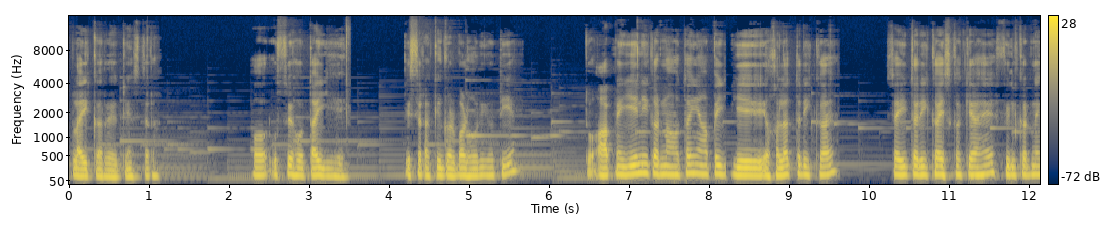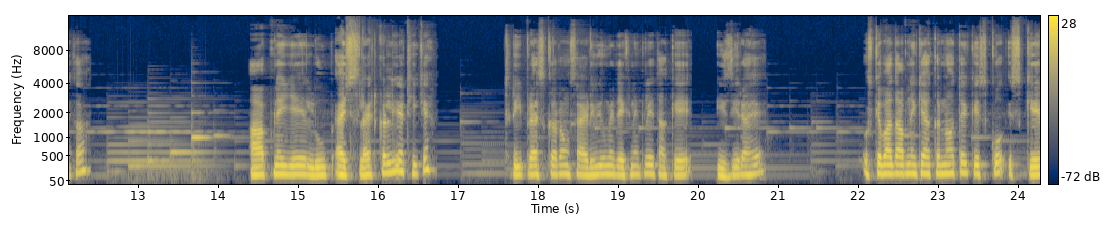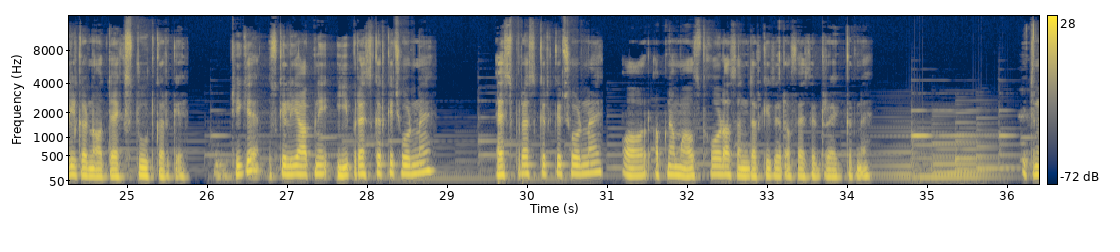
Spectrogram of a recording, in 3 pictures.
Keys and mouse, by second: 1.1 i, 2.3 i, 3.6 middle click, 8.9 ctrl+z, 9.5 ctrl+z, 10.1 ctrl+z, 10.6 ctrl+z, 11.2 ctrl+z, 11.8 ctrl+z, 12.8-14.0 middle drag, 17.0 KP_3, 28.2 e.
